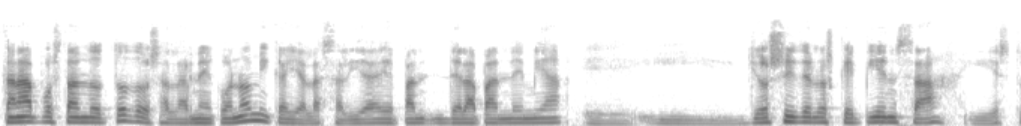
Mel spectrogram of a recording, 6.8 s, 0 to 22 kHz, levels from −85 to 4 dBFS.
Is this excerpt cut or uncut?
cut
